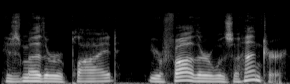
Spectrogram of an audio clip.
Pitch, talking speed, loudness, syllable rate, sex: 145 Hz, 165 wpm, -19 LUFS, 4.7 syllables/s, male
